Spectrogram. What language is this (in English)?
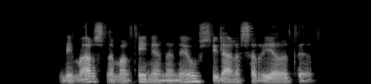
Catalan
